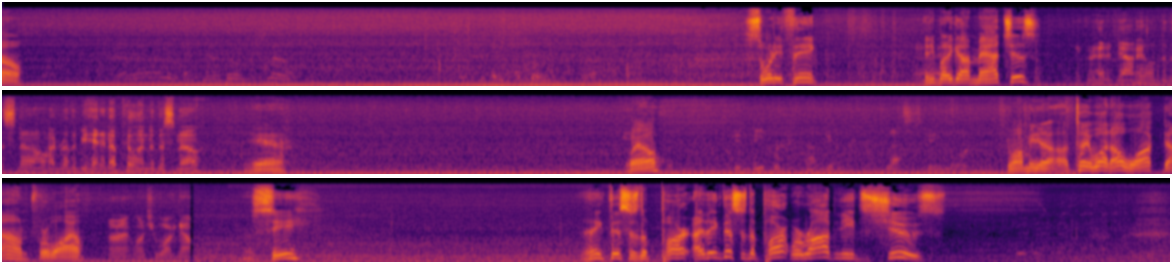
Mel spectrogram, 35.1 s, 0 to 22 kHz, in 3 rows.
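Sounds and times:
vehicle engine rumbling: 0.0 - 35.0
faint voices: 4.3 - 8.2.

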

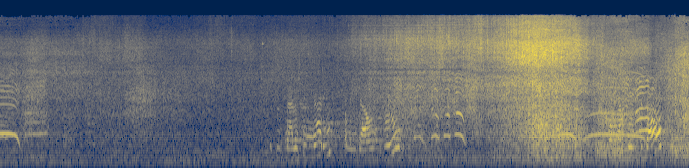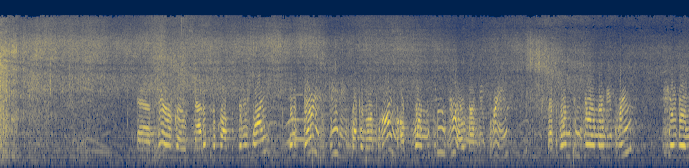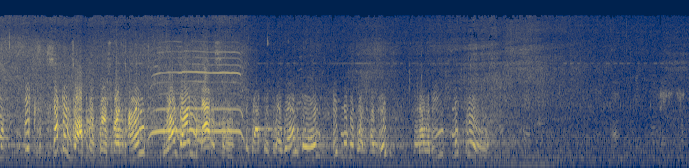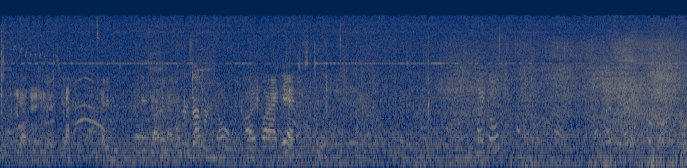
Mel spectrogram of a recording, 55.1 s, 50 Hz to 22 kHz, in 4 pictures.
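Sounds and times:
rush of noise: 0.0 - 39.2.

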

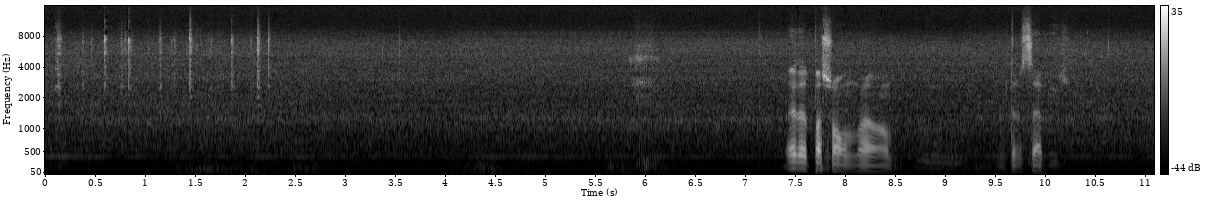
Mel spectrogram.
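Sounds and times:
constant hum: 0.0 - 11.0.

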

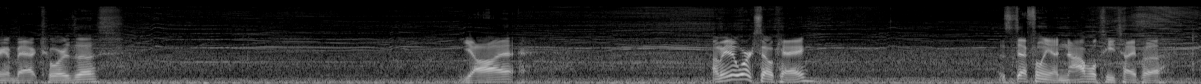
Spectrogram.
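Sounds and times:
low steady rumble: 0.0 - 12.0
toy drone motors whining: 0.0 - 12.0.

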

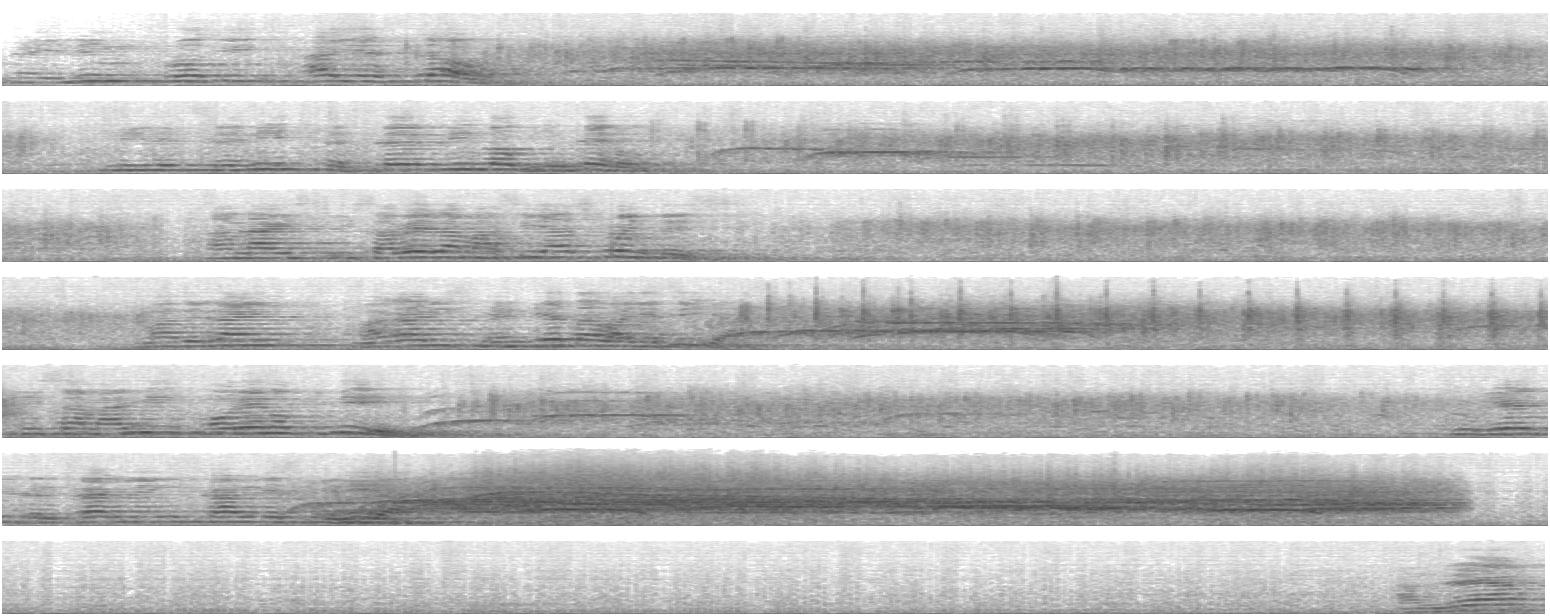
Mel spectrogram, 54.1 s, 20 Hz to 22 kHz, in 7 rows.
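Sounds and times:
audience applauding: 2.3 - 8.0, 11.2 - 16.3, 19.5 - 24.0, 26.7 - 31.2, 33.1 - 38.2, 40.4 - 46.0.

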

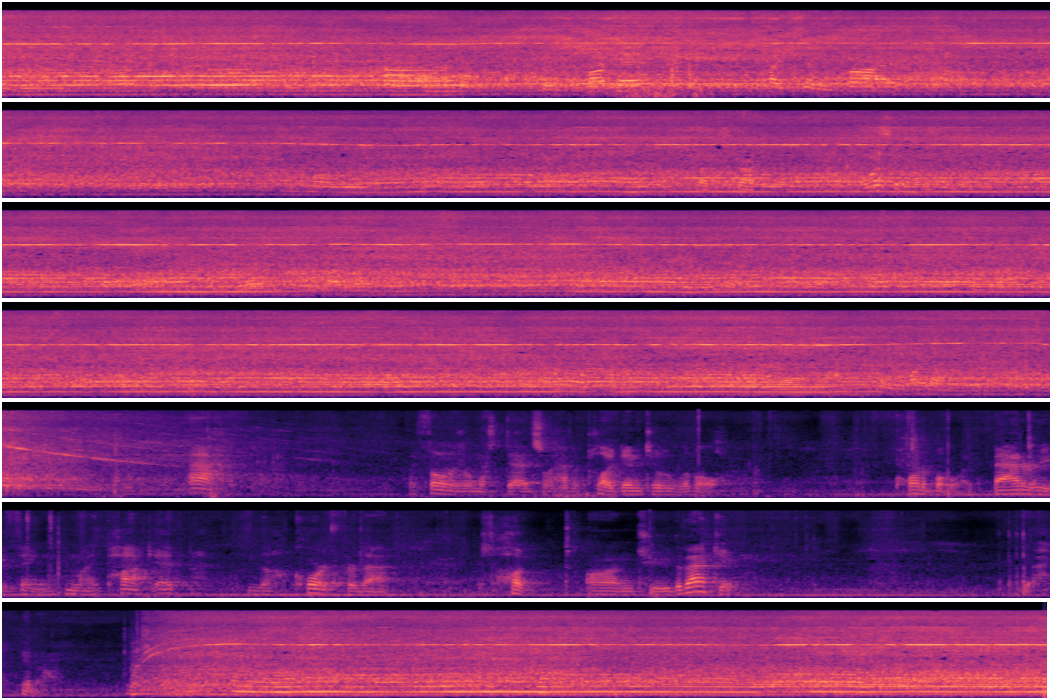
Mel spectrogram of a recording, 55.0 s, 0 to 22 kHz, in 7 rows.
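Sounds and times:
vacuum cleaner motor whine: 0.0 - 34.7, 48.1 - 55.0.

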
